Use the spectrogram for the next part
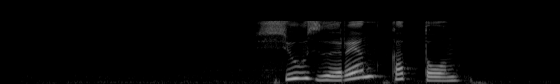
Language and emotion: Russian, neutral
